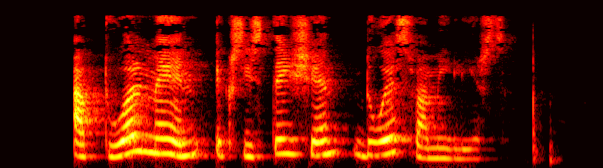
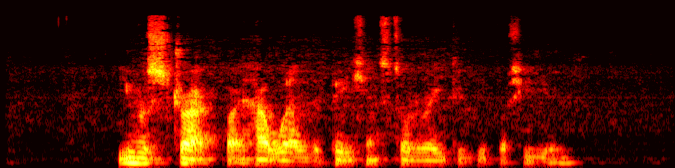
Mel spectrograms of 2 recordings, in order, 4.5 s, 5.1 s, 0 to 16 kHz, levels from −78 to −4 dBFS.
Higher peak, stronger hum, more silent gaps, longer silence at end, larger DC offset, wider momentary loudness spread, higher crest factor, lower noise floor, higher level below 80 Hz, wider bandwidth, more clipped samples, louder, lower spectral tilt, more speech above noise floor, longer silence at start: about the same, 0 dBFS vs 0 dBFS; neither; neither; about the same, 0.75 s vs 0.75 s; neither; second, 15 LU vs 20 LU; about the same, 22 dB vs 22 dB; first, under -90 dBFS vs -61 dBFS; second, -74 dBFS vs -58 dBFS; about the same, 11.5 kHz vs 11.5 kHz; neither; about the same, -21 LUFS vs -20 LUFS; second, -1 dB/octave vs -4.5 dB/octave; first, over 68 dB vs 40 dB; second, 0.55 s vs 0.9 s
